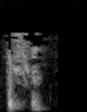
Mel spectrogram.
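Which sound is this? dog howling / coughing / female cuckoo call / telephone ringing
coughing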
